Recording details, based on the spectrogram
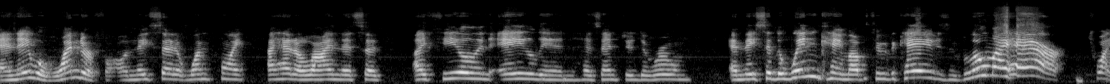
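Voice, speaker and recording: A woman with an unremarkable speaking voice and a fairly high pitch speaks at a moderate pace with ordinary pitch variation. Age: 50s. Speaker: actress. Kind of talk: casual chat.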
